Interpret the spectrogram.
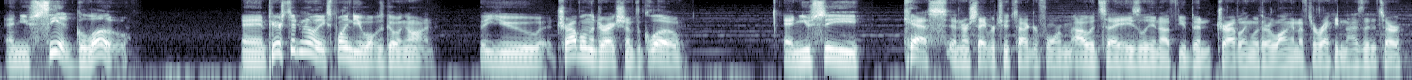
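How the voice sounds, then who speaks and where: A man's voice: medium pitch, animated, a little fast, dry recording, faint music behind. Man narrating as game master.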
